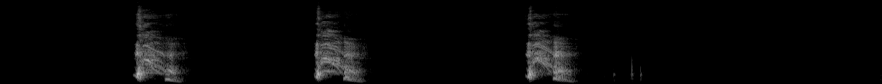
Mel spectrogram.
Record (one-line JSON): {"three_cough_length": "8.8 s", "three_cough_amplitude": 8882, "three_cough_signal_mean_std_ratio": 0.28, "survey_phase": "alpha (2021-03-01 to 2021-08-12)", "age": "65+", "gender": "Male", "wearing_mask": "No", "symptom_none": true, "smoker_status": "Never smoked", "respiratory_condition_asthma": false, "respiratory_condition_other": false, "recruitment_source": "REACT", "submission_delay": "2 days", "covid_test_result": "Negative", "covid_test_method": "RT-qPCR"}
